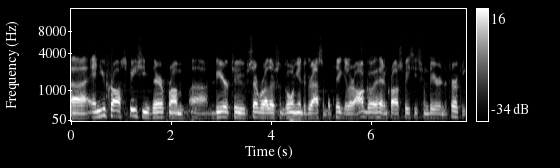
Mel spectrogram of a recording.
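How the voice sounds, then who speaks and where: A man of medium pitch speaks in a plain, everyday voice at a fairly quick pace, with fairly even intonation and hardly any pauses. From central Ohio. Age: 50s. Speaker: hunter and trapper. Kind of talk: casual interview.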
